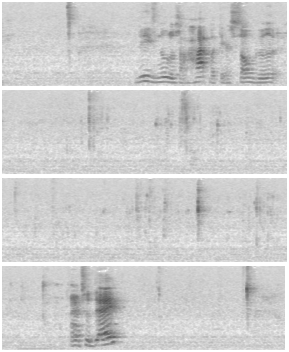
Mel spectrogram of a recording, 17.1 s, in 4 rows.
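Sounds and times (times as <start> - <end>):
person chewing noodles: 5.1 - 13.6.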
